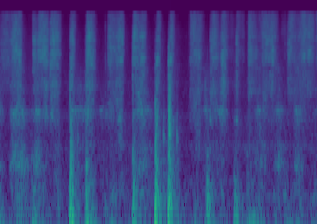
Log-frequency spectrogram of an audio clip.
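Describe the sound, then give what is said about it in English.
Writing by hand makes many quiet, short, scratchy strokes in an uneven rhythm, with small pauses between them and no talking. “So I'll write value ladder here so you can remember.”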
